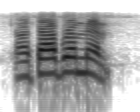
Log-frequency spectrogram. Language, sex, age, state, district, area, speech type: Manipuri, female, 18-30, Manipur, Senapati, rural, conversation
